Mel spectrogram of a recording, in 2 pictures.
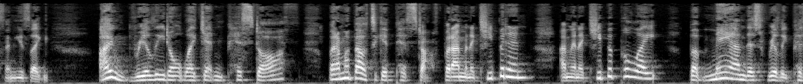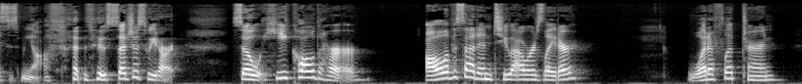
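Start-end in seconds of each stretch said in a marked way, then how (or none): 1.0-8.7 put-on thick New York Italian accent. Retelling what an upset man said, in his Italian New York accent. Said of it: "with his like Italian New York accent".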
